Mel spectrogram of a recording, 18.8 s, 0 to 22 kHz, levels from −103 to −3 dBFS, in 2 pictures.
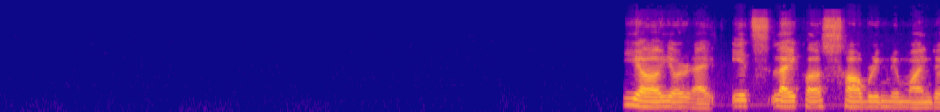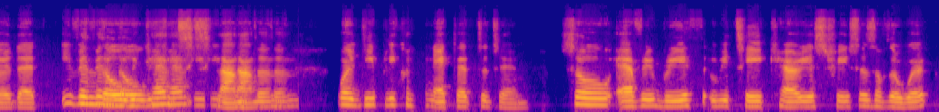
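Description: A doubled audio track runs from 10.19 to 12.39 s. A second full-band copy of the speech sits roughly 150 ms behind the original and about 5 dB quieter, most likely picked up again through a slower path and mixed back in. The lagging copy carries no reverberant tail or room colouring, so it sounds like a hard slapback rather than an echo. It cuts in and out abruptly at both ends of the stretch.

A call audio freeze occurs at 13.51 to 13.68 s. For about 150 ms the speech stops advancing and the last sound is stretched into a fading buzz or hiss, likely because delayed packets left the jitter buffer empty. When the packets arrive, the speech picks up exactly where it paused. Nothing is lost. The result is an inserted hold of about 150 ms, and everything after it plays that much later.

A jitter buffer speed-up runs from 15.82 to 18.59 s. The receiver, holding more audio than it needed, trimmed many short pitch-period slices in quick succession to shed roughly 150 ms of built-up delay. 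The speech plays at about 105% of normal speed while its pitch stays unchanged. The pacing sounds slightly rushed and compressed through the final seconds of the clip.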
